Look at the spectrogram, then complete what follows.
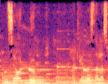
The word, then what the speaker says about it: Louvre: Creo que está bien pronunciado, no se pronuncia la R. Museo Louvre.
